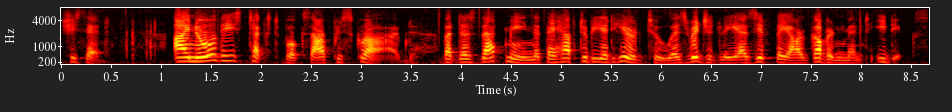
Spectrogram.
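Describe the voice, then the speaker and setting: An actress playing a cold, doctrinaire party informer in an old-time radio drama, clipped and insistent. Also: female voice, lowish voice, animated, normal speed, lo-fi sound. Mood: dutiful reporting.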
